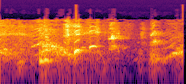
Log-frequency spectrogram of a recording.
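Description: A dog barking in short calls, mixed with a person's voice and a chuckle.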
